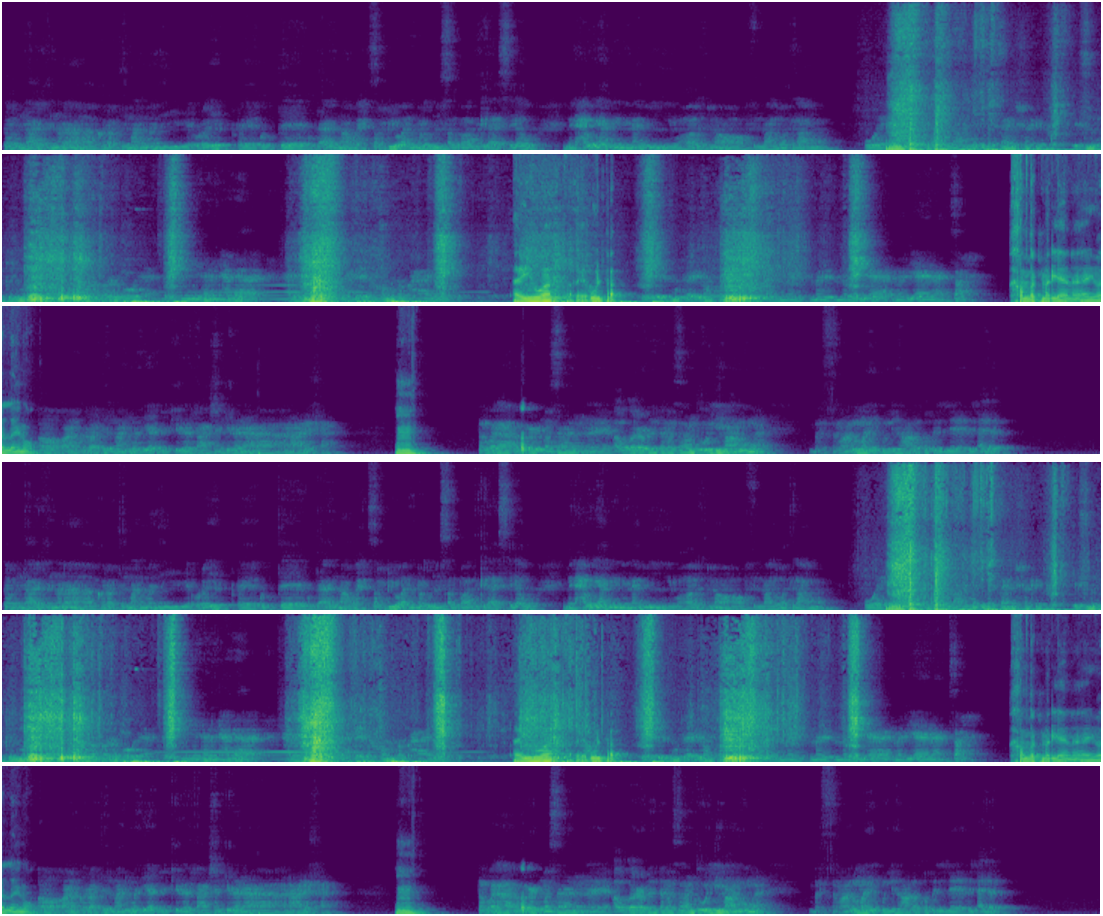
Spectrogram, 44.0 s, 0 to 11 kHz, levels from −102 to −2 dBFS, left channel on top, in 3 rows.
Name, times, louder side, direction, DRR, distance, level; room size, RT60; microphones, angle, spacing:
voice 1, 0.0-11.0 11.5-20.7 22.4-22.6 23.2-27.6 29.8-33.7 35.6-39.4 40.1-42.6, equal, 45° right, -2 dB, 2.9 m, -45 dB
sound 1, 11.8-17.1 18.4-20.8 21.5-23.6 24.2-25.3 25.9-26.1, right 4 dB, 65° right, 1.3 m, -29 dB
sound 2, 15.7-21.1, left 2 dB, 45° left, 4.1 m, -53 dB
voice 2, 21.5-22.8 28.1-29.8 34.5-34.9, left 2 dB, 30° left, 12 dB, 0.5 m, -26 dB
14.0 x 12.5 x 3.8 m, 0.67 s
head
